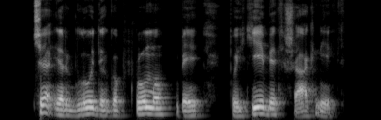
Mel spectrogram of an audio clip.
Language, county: Lithuanian, Panevėžys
